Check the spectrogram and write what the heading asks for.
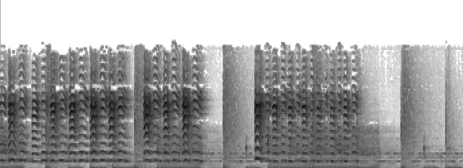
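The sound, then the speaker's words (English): A dog named Deco growls steadily and loudly in rough, pulsing bursts while chewing on something, with a short gap near the middle before the growling resumes, no people talking. “Now you don't want to chew on it.”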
